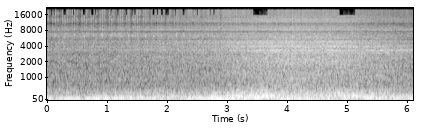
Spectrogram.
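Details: Suzuki Samurai with a swapped 1.6L 16V engine after a new head and head gasket: idles smoothly, then revs up and settles back with an even, deep note and no misfire or knock; runs pretty good though timing wasn't quite right and it later died.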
